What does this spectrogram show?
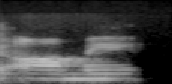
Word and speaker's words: Ami: It's actually my name is actually Ami, but it's spelled like Amy.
